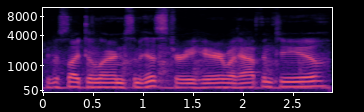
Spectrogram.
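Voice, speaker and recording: A man's voice: mid-range voice, flat delivery, a little fast, sharp tone. A man casually putting short, polite questions to unseen spirits, as the host of a ghost hunt. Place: hotel room. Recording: noisy amateur recording with static hiss.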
